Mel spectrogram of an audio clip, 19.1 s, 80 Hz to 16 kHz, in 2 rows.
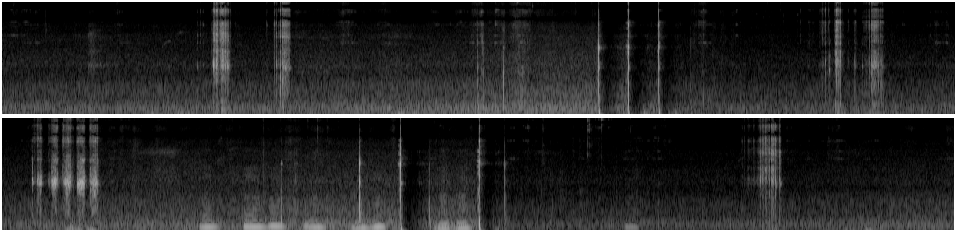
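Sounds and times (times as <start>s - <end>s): abrader rubbing flint edge: 2.0s - 2.9s, 8.2s - 8.8s, 9.8s - 10.6s, 17.0s - 17.4s.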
